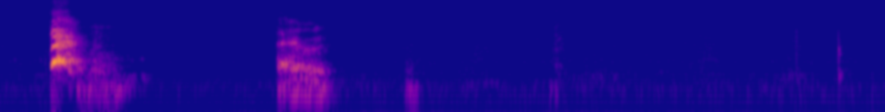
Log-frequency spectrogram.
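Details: Koji, a Shiba Inu dog indoors, frustrated that his ball is stuck behind the TV stand, lets out a loud sharp yelp-like cry followed two seconds later by a shorter breathy vocal burst, then near silence.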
